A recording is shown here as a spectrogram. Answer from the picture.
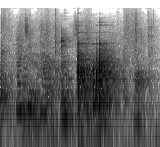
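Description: Plates clattering as they are set down on a wooden dining table, with the loudest clinks about a second in.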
